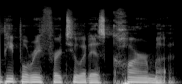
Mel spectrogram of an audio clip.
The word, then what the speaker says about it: karma: Some people refer to it as karma. Karma is the Sanskrit version of this word, where the Pali version is pronounced karma.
